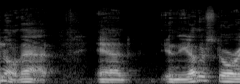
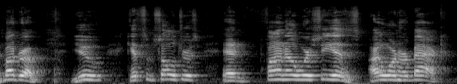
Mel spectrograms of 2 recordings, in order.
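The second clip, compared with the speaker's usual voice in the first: loud, higher, urgent orders; commanding father; 8 semitones higher, 7 dB louder than usual. A narrator's reading. Troll father sending soldiers after his daughter, commanding. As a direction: give forceful orders with raised voice.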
